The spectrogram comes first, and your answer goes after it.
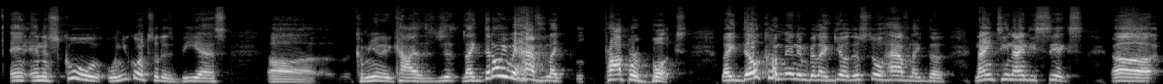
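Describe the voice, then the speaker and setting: A young man telling his story as an interview guest, slangy and animated, acting out quotes with laughs. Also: on the high side. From Queens, New York. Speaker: guest, web developer.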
